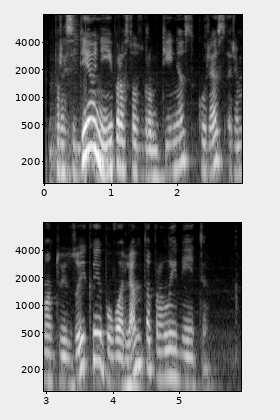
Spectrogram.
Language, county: Lithuanian, Telšiai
